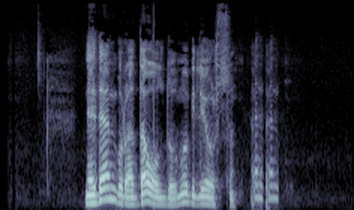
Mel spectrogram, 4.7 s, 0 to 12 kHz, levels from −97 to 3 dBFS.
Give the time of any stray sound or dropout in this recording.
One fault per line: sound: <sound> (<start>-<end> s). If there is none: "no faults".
sound: laugh (3.3-3.7 s)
